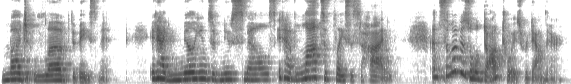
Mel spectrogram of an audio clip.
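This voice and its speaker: A woman reading a children's story aloud expressively and deliberately, as a teacher speaking to young listeners. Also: fairly high pitch, expressive.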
